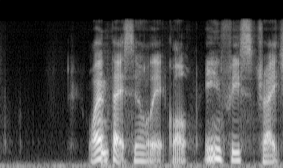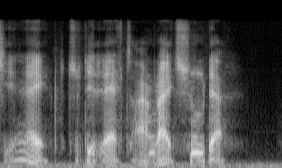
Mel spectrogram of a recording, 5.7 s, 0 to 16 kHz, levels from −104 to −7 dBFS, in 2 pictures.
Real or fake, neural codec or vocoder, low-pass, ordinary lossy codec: fake; autoencoder, 22.05 kHz, a latent of 192 numbers a frame, VITS, trained on many speakers; 9.9 kHz; none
